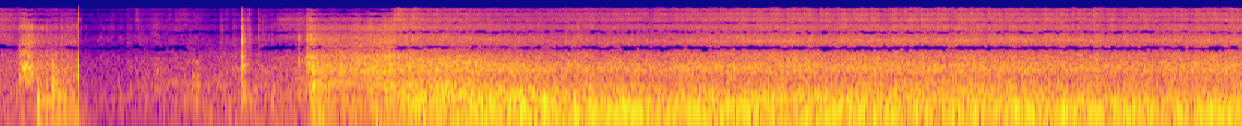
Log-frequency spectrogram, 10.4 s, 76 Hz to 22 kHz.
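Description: Supercharged 6.2-litre LSA V8 crate engine starting: after a short noise and a click, it fires about two and a half seconds in and settles into a steady idle.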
